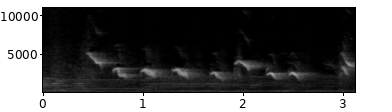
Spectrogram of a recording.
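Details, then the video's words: Greater green leafbird, ngentrok singing style: a steady string of about ten bright, slurred whistled notes dropping in pitch, each roughly a quarter second apart, over a quiet background. "cucak ijo gacor ngentrok"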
